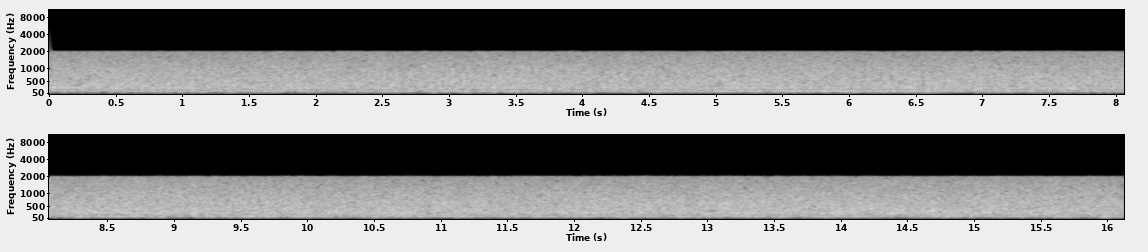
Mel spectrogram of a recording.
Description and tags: Underwater Beneath Waterfall or Rain (Loopable)
This is a sound of rushing water or a waterfall heard while underwater. It could also be interpreted as the sound of heavy rain. Altered from a recording of a flash flood.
